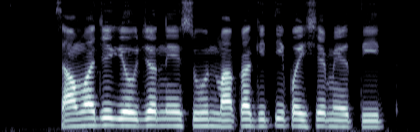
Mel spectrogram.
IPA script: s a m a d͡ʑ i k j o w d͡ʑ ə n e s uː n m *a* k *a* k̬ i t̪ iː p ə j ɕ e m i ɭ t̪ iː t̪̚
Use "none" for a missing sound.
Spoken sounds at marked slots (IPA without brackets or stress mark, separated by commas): a, a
